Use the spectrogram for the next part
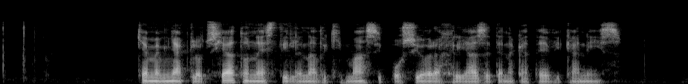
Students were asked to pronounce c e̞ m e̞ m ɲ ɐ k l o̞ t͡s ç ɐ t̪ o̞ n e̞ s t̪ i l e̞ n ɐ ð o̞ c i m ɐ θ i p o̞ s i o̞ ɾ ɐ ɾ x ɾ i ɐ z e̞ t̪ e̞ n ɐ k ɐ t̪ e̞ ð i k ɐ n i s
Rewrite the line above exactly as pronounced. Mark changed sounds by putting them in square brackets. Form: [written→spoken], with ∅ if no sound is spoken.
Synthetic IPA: c e̞ m e̞ m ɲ ɐ k l o̞ t͡s ç ɐ t̪ o̞ n e̞ s t̪ i l e̞ n ɐ ð o̞ c i m ɐ [θ→s] i p o̞ s i o̞ ɾ ɐ [ɾ→∅] x ɾ i ɐ z e̞ t̪ e̞ n ɐ k ɐ t̪ e̞ [ð→v] i k ɐ n i s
